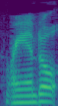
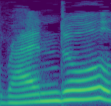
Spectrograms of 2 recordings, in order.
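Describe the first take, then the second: First: The name is said with an American accent. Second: The name is said with a British accent. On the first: The speaker calls it wrong. "not Randall" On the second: The speaker calls it right. "it's British to me. ... it has to be Randall"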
